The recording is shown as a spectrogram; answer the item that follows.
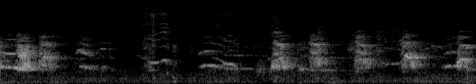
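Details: Weekend in Styria with Parson Russell Terrier Lenny, Attractive Aramis of Green Spirits: high excited yips alternate with thin sliding whines, the bursts coming about every half second amid faint background noise.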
